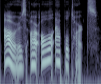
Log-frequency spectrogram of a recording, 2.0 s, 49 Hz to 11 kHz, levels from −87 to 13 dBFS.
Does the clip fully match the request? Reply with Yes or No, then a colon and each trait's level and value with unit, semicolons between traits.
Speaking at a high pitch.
No: medium, 180 Hz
